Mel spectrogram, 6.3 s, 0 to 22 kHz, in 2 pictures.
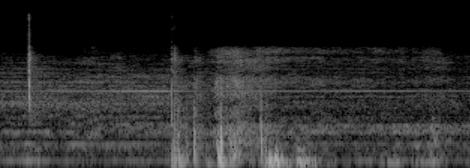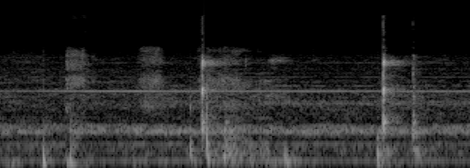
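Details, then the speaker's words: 3D printer hotend cooling fan, 40x40x10 mm hydraulic-bearing brushless RGB replacement spliced in for a broken fan, before the hotend heats up: a faint, even whir with a thin steady high tone under handling clicks; much quieter than before. "and now i have a rainbow fan and and if you can't tell it is so much quieter"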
